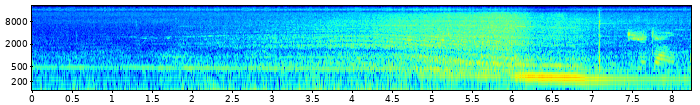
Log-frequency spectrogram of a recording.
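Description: E-flite CZ T-28 RC model plane making a low flyby pass, its electric motor a rising whine that swells and shifts pitch as it passes close, with someone talking over it.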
